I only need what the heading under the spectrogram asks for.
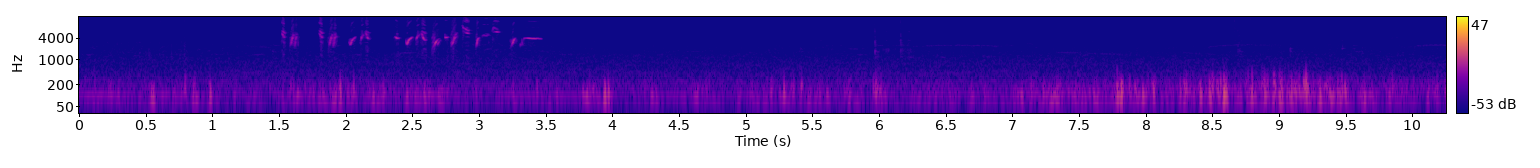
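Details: European goldfinch singing a rapid run of high, jingling twittered notes for about two seconds, followed by sparse faint clicks and thin short whistles over rising low background noise.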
